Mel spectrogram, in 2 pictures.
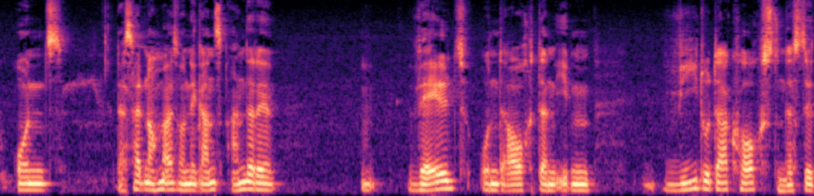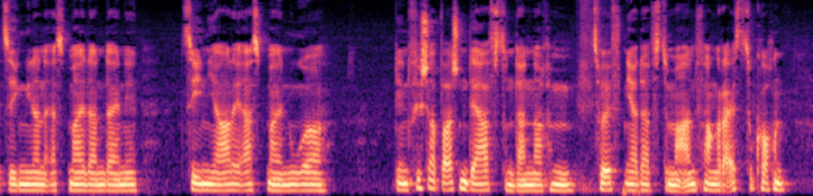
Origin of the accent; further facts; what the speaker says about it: Germany; bei uns in Deutschland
